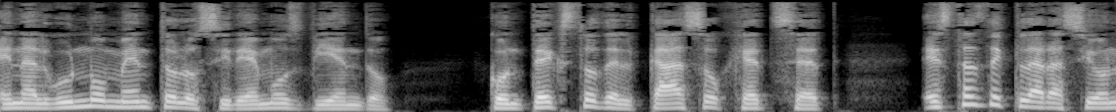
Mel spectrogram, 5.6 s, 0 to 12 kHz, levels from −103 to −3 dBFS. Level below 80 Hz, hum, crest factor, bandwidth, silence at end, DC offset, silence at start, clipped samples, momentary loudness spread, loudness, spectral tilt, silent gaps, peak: -62 dBFS; none; 18 dB; 11.5 kHz; 0 s; under 0.1%; 0 s; under 0.1%; 5 LU; -22 LUFS; -4.5 dB/octave; none; -4 dBFS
